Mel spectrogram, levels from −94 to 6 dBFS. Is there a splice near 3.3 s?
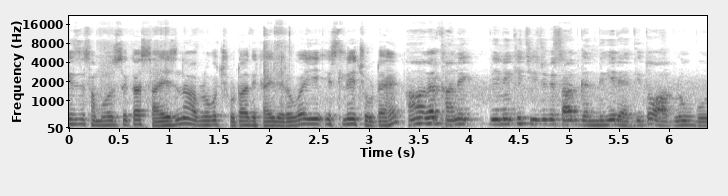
yes; 1 cut; at 3.3 s

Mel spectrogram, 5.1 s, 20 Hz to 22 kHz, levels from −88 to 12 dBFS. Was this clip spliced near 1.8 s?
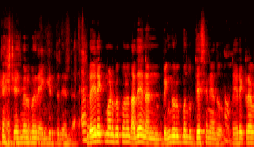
yes; 1 cut; at 1.8 s

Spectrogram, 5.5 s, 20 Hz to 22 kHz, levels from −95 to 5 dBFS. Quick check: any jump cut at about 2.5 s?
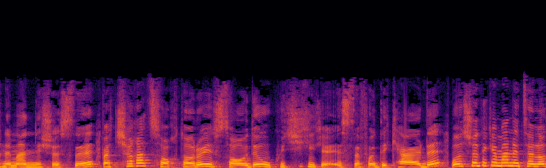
no; 0 cuts

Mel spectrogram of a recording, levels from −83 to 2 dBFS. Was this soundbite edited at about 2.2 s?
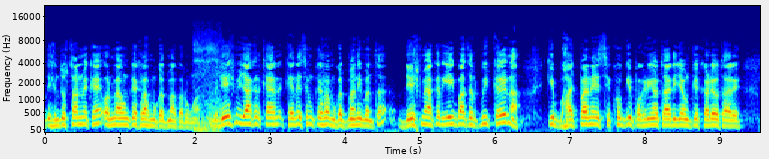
yes; 1 cut; at 2.2 s

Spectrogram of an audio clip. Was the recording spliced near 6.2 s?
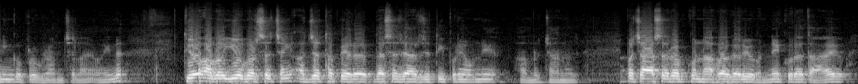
yes; 1 cut; at 6.2 s

